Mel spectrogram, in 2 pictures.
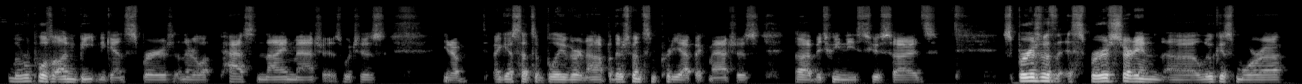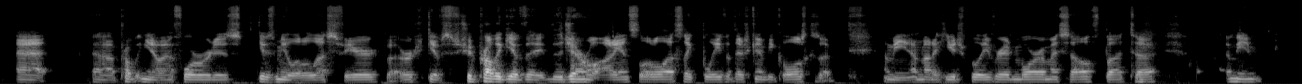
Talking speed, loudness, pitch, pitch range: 205 wpm, -25 LUFS, 115 Hz, 110-125 Hz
